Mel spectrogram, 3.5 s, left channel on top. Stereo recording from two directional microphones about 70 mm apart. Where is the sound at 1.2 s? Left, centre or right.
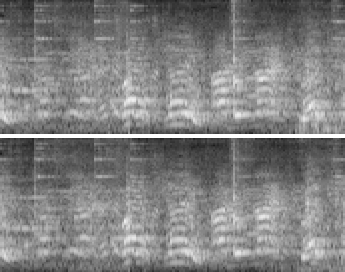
Right.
